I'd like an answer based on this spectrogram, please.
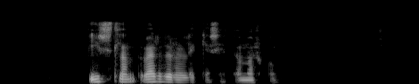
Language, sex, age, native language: Icelandic, male, 30-39, Icelandic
